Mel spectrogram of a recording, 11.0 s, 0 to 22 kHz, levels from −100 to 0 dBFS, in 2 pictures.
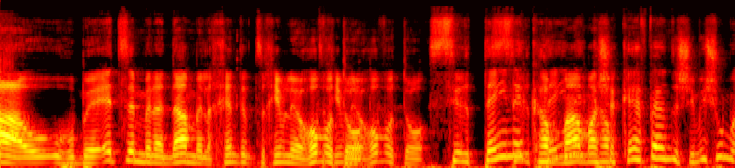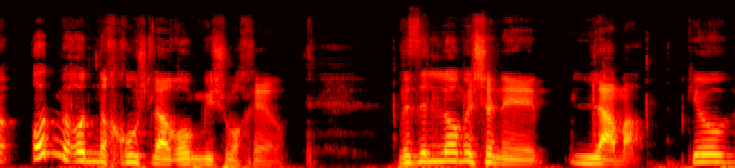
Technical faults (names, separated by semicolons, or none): doubled audio track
